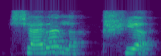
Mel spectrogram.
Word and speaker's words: शरलक्ष्य: Sharalakshya. Again this word, please note the pronunciation. Sharalakshya. Sha, ra, la and kshya.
